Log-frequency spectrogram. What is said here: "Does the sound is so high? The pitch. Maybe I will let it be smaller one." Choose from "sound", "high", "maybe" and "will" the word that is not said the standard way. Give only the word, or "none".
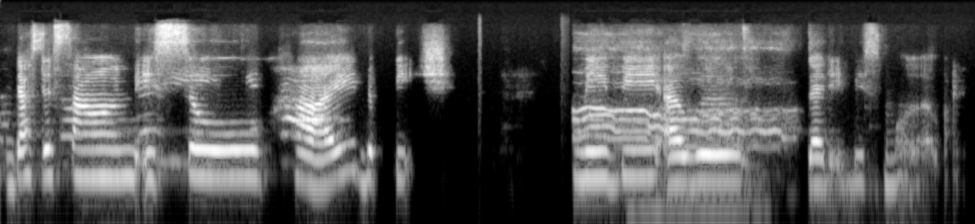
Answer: none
